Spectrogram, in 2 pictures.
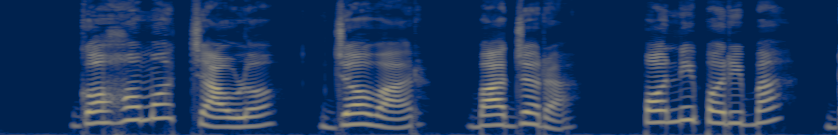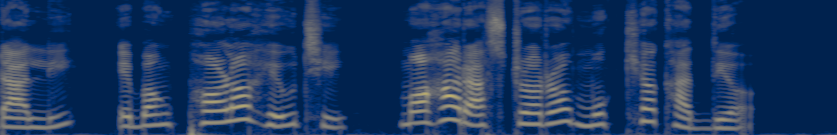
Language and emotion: Odia, neutral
